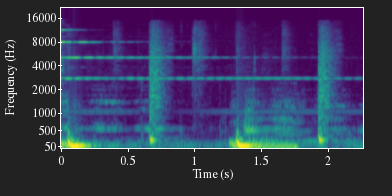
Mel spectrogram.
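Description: A bell rings with a sustained, shimmering tone, struck again roughly every two-thirds of a second, three or four bright strikes in all, fairly loud, with no talking.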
